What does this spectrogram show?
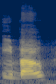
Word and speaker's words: Igbo: that from Nigeria from the Igbo tribe otherwise pronounced IBO and Remy's a scholar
